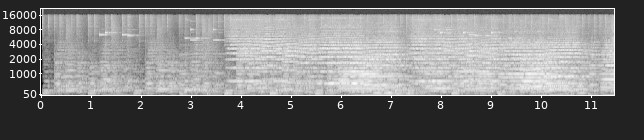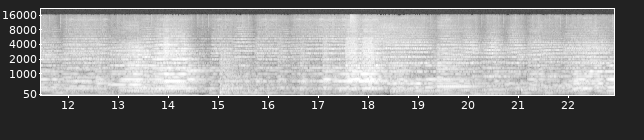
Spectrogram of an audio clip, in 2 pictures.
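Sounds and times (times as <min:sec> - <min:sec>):
full orchestra: 0:00.2 - 0:22.9.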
